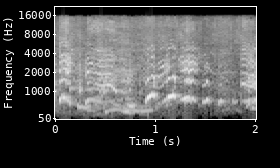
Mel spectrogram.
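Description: People laughing and exclaiming in high-pitched, overlapping voices.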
